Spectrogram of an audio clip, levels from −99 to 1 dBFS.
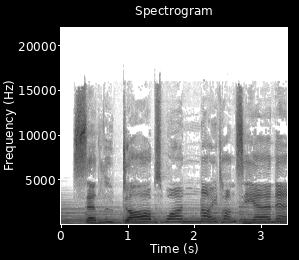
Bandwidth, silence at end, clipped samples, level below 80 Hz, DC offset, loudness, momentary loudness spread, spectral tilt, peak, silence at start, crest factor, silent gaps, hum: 16.5 kHz; 0 s; under 0.1%; -42 dBFS; under 0.1%; -18 LUFS; 5 LU; -4 dB/octave; -4 dBFS; 0 s; 14 dB; none; none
